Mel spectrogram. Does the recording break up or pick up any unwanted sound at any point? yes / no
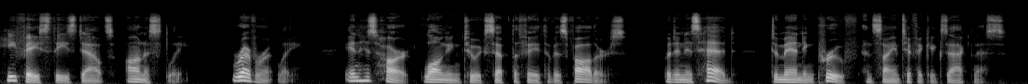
no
